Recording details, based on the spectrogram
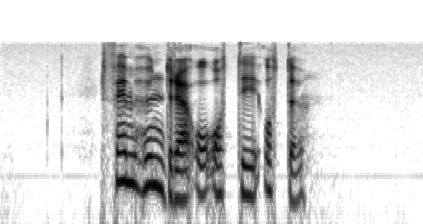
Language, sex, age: Norwegian, female, 56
